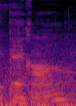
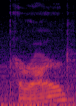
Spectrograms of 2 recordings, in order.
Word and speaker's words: Perard: want to pronounce it in French you'd say peral without pronouncing the D really but in English you would say perard all right so this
